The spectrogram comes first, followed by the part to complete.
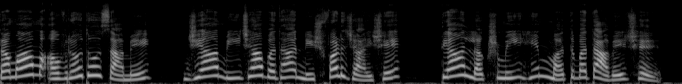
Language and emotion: Gujarati, neutral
